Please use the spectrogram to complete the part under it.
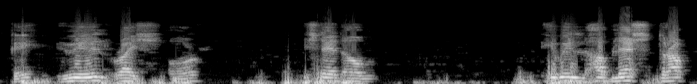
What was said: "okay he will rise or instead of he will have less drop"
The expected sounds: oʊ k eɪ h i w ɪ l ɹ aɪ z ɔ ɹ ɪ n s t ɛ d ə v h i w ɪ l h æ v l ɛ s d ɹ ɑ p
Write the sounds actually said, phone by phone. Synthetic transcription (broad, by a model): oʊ k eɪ h i w ɪ l ɹ aɪ s ɔ ɹ ɪ n s t ɛ d ə v h i w ɪ l h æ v l ɛ s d ɹ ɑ p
